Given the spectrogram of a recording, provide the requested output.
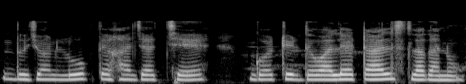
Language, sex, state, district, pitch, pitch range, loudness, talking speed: Bengali, female, Assam, Hailakandi, 225 Hz, 220-235 Hz, -18 LUFS, 105 wpm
